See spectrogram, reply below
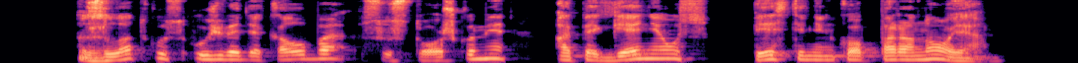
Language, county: Lithuanian, Vilnius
